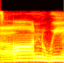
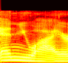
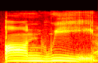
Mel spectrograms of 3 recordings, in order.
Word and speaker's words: ennui: And then you pronounced ennui incorrectly. It's ennui. – Thank you. You said like NUI or something, but it's pronounced ennui.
